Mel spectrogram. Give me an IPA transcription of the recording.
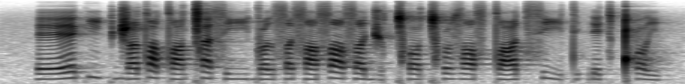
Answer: ɛː k iː k d͡ʒ i tˤ ɛ tˤ a ǀ a s iː ɡ o j sˤ i s a sˤ iː sˤ i d͡ʒ o ǀʰ ɔ ǀʰ u zˤ iː sˤ tˤ ɛː t͡s s iː t | ɾ e t͡s ǃʰ ɔ i̯

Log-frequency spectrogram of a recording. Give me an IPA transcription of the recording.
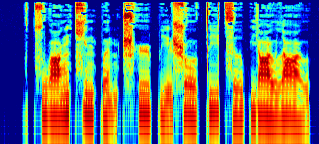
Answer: t͡s w ɑ˧˥ ŋ t͡ɕ y˧ n p ə̰˨˩ n ʈ͡ʂʰ ɻ̩˥ p ḭ˨˩ ʂ o˥˩ ʊ̯ t̪ i˥ t͡s ɹ̩˧˥ p j ɑ˥˧ ʊ̯ l ɑ˥˩ ʊ̯

